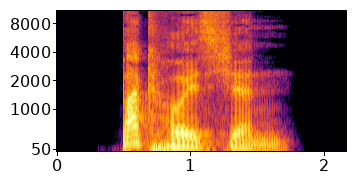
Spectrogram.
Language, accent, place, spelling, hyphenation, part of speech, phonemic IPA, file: German, Germany, Berlin, Backhäuschen, Back‧häus‧chen, noun, /ˈbakˌhɔʏ̯sçən/, De-Backhäuschen.ogg
- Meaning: diminutive of Backhaus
